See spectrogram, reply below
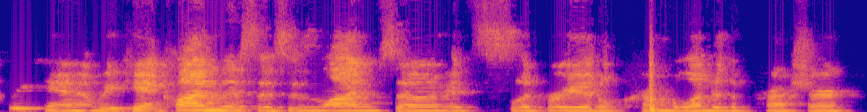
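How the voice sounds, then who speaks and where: A woman's voice: on the low side, level tone, brisk, reverberant, background noise, close to an everyday voice. A woman reading the part of an earnest, level-headed young man in an amateur horror screenplay table read. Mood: focused.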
